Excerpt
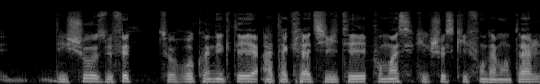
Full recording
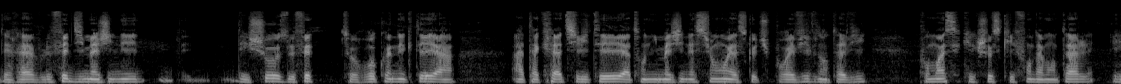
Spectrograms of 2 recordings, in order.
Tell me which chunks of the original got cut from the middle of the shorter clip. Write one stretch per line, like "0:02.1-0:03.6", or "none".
0:04.4-0:05.1
0:06.2-0:09.1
